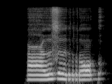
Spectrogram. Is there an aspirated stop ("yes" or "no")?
no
